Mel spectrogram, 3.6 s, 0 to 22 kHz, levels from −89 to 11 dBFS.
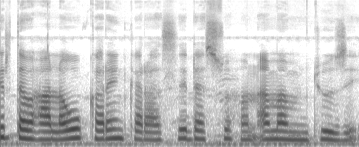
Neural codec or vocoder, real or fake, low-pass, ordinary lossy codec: vocoder, 44.1 kHz, 128 mel bands every 256 samples, BigVGAN v2; fake; none; none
